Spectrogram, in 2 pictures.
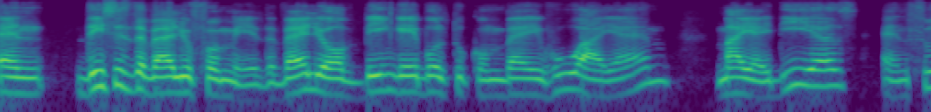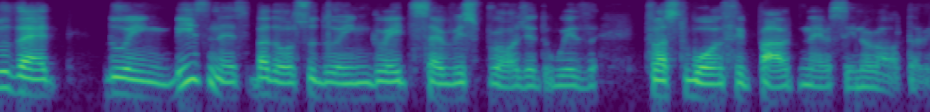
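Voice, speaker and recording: A man's medium-pitched voice with very wide pitch swings at a fairly slow pace, dry and close with no echo, over a quiet background. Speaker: club member. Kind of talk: panel discussion.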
